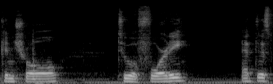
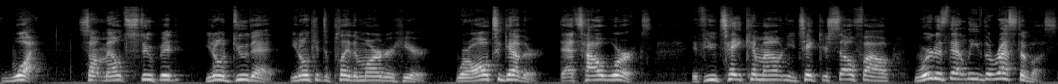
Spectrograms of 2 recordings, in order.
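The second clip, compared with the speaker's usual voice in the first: raised, higher voice, angry and near tears; angry plea; 7 semitones higher, 6 dB louder than usual. Acted. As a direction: let her anger spill out over the tears. GM voices Aubrey's angry emotional plea.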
